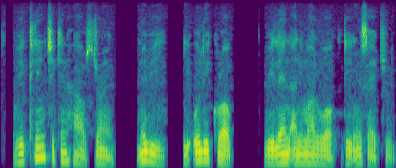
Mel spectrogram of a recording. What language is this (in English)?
Nigerian Pidgin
